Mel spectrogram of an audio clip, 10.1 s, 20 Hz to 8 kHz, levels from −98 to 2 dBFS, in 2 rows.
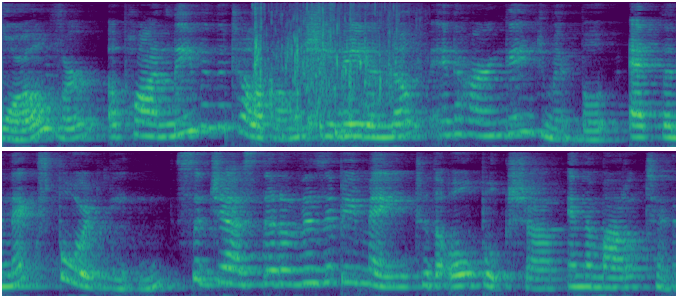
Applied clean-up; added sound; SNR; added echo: none; Splash, splatter; 6 dB; reverberation time 0.9 s.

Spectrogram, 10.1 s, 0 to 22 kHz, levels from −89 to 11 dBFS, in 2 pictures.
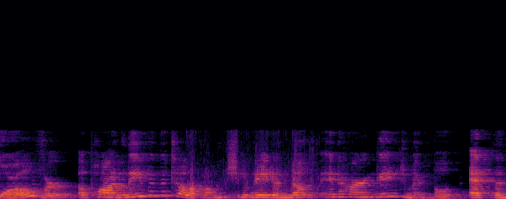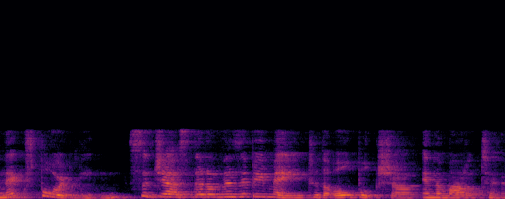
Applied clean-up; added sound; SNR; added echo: neural separator model SepFormer DNS4.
